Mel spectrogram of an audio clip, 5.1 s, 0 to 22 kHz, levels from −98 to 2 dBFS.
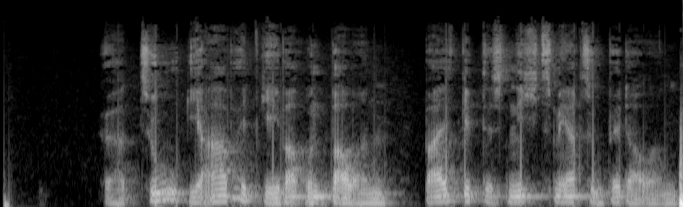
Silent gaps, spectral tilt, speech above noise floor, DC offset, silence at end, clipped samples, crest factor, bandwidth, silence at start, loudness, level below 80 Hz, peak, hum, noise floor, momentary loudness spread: none; -6.5 dB/octave; 52 dB; under 0.1%; 0 s; under 0.1%; 26 dB; 14 kHz; 0.05 s; -30 LUFS; -46 dBFS; -2 dBFS; none; -78 dBFS; 7 LU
